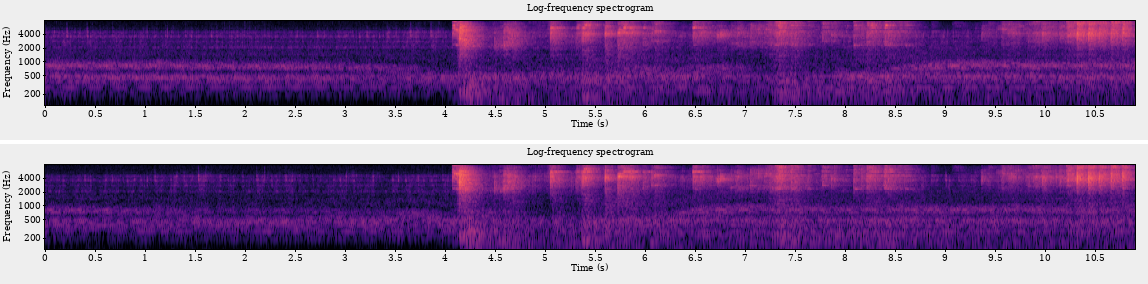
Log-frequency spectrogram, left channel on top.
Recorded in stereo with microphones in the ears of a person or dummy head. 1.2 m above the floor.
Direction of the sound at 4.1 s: 10° right (ahead or behind).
